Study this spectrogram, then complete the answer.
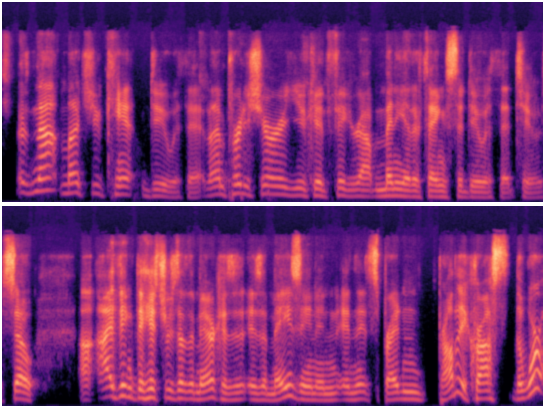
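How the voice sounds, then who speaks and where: Against a quiet background, a man talks at a fairly quick pace with hardly any pauses, his fairly high voice animated and his intonation lively. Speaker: podcast host. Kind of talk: casual chat.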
